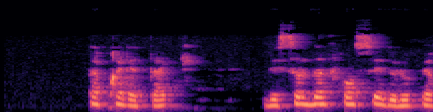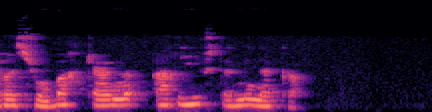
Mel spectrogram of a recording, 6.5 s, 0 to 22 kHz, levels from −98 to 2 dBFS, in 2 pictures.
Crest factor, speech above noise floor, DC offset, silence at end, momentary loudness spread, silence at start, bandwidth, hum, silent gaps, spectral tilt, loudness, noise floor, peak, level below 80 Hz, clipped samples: 20 dB; 52 dB; under 0.1%; 1 s; 11 LU; 0.65 s; 7.6 kHz; none; none; -5.5 dB/octave; -26 LUFS; -78 dBFS; -8 dBFS; -72 dBFS; under 0.1%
